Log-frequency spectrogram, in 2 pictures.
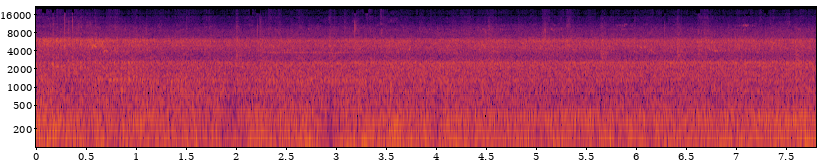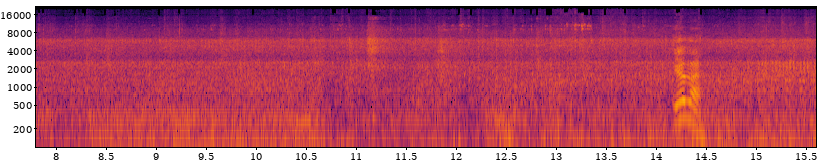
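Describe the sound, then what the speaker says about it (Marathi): Dindi pilgrimage vehicle pulling away from the Gokul complex, a steady broadband road rumble with passing traffic noise throughout, voices talking briefly over it near the end. "आता बघा गोकुळ कॉम्प्लेक्समधून आपली ही दिंडीची गाडी निघालेली आहे"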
